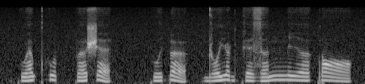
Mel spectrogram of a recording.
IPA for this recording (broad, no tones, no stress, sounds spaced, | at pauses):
kʷ æ kʷʰ œ pː œ ʃ ɛ | kʷ i ɠ œ | ɖ o j ə ɖ k e z ə nː i ə̯ | ɾ ɔ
